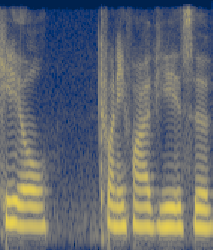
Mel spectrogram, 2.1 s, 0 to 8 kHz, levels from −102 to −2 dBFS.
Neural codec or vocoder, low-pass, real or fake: none; 7.2 kHz; real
